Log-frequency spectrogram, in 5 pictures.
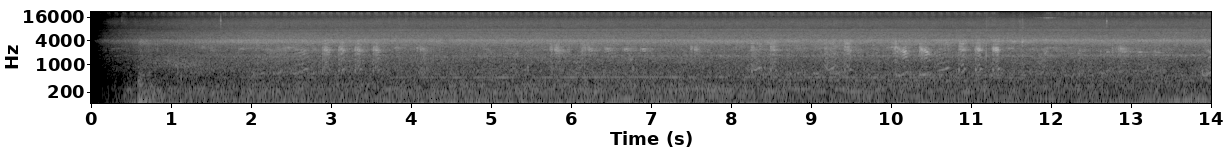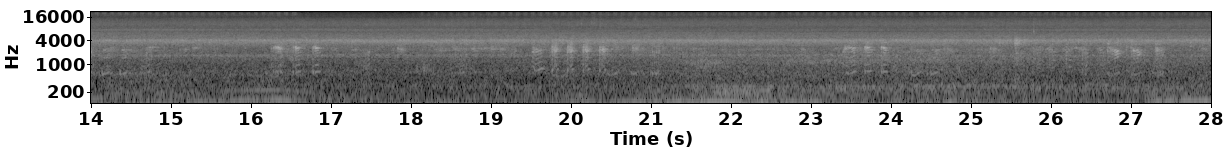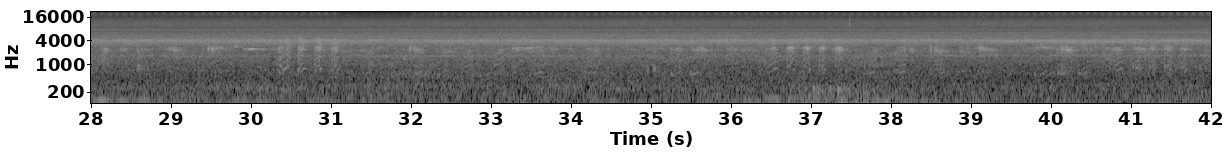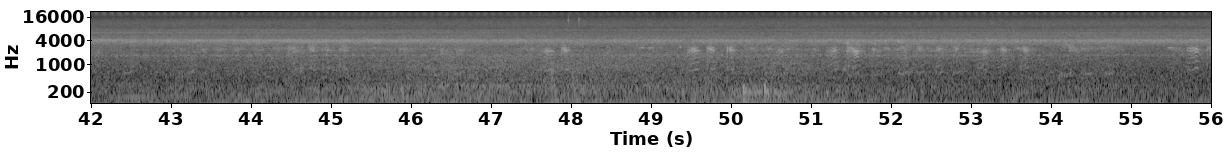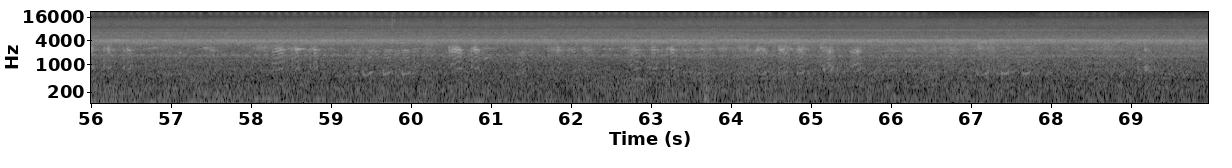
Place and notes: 桃米溪, Puli Township - Frog sounds
Frog sounds, Next to the stream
